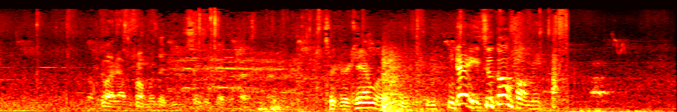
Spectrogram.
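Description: A man talks loudly with animation outdoors.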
